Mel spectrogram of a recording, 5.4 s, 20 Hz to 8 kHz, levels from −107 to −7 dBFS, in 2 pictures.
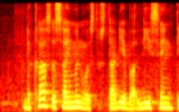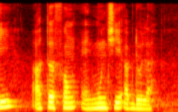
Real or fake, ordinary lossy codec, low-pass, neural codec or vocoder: real; none; 7.2 kHz; none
